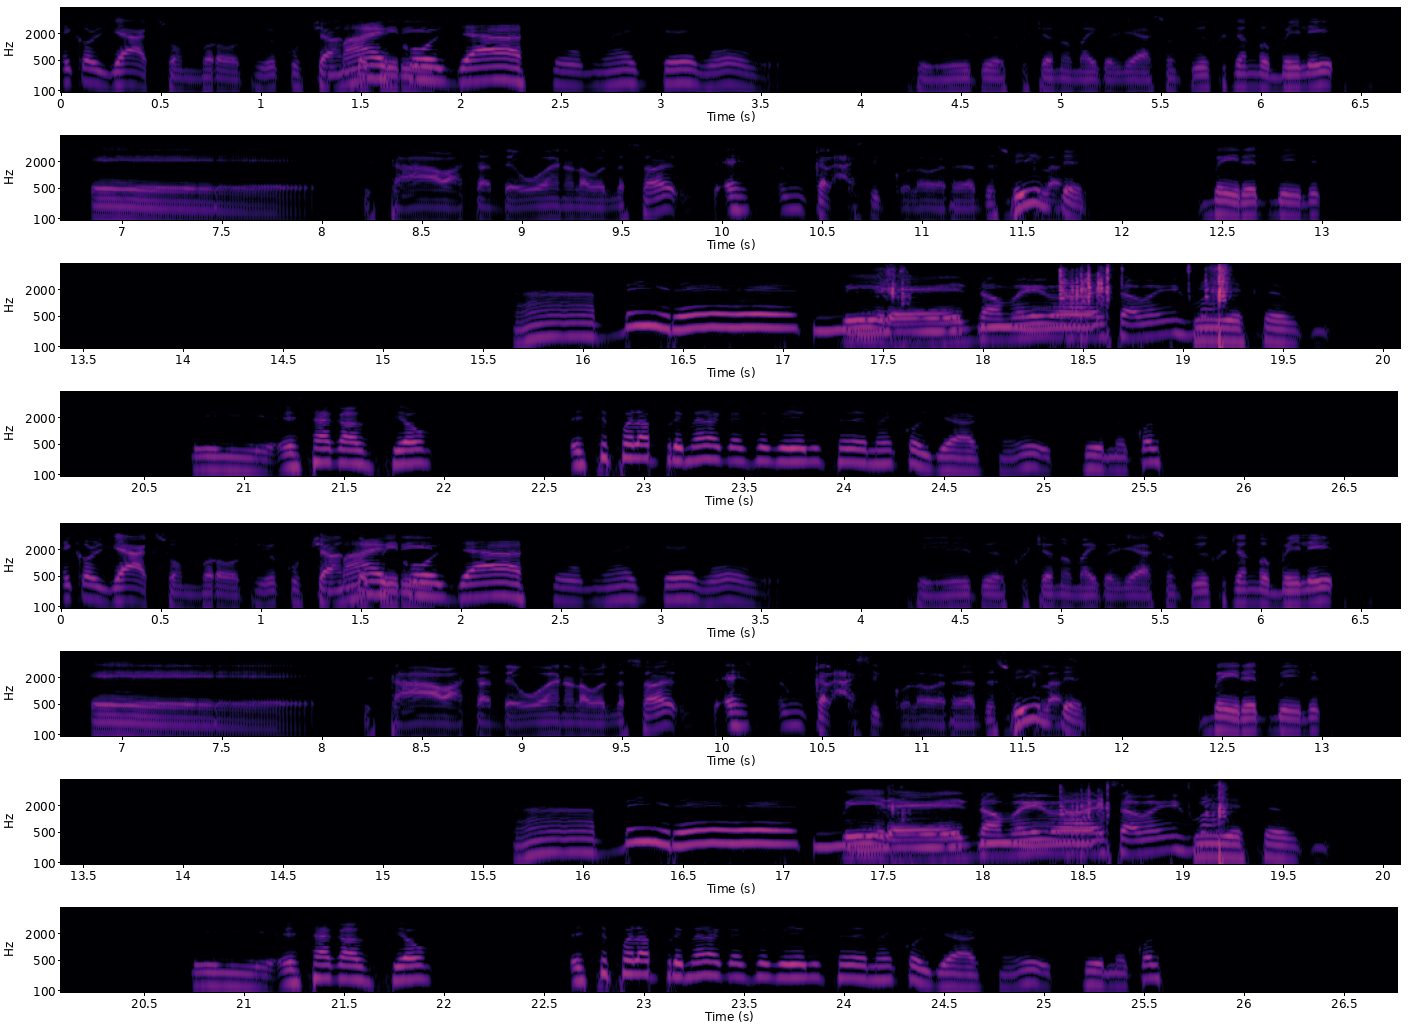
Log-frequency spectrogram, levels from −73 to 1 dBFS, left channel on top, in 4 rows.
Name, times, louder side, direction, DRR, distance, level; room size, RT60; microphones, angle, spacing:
voice 1, 0.0-1.9 4.2-6.4 6.8-7.9 8.2-11.7 12.4-13.0 17.3-19.2, right 2 dB, 25° right, 2.0 m, -48 dB
voice 2, 1.3-3.6 11.5-11.8 15.6-18.6 19.0-19.7 20.7-21.9 22.6-25.6, left 1 dB, 5° left, 1.0 m, -46 dB
sound 1, 16.0-16.1 16.4-16.5 17.0-17.1 17.4-18.1 18.3-19.4, left 9 dB, 55° left, 2.0 m, -40 dB
head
